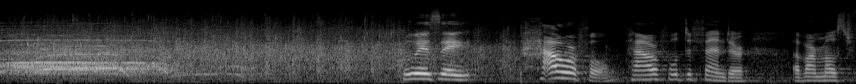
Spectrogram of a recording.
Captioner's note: applause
